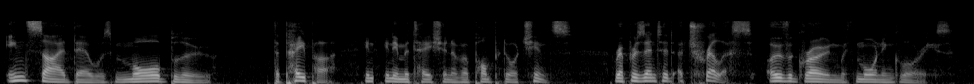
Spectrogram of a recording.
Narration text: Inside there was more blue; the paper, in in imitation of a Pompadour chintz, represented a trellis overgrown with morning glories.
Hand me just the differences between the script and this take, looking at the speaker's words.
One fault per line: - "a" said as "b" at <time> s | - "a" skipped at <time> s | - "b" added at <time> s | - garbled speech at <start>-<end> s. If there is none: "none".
none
